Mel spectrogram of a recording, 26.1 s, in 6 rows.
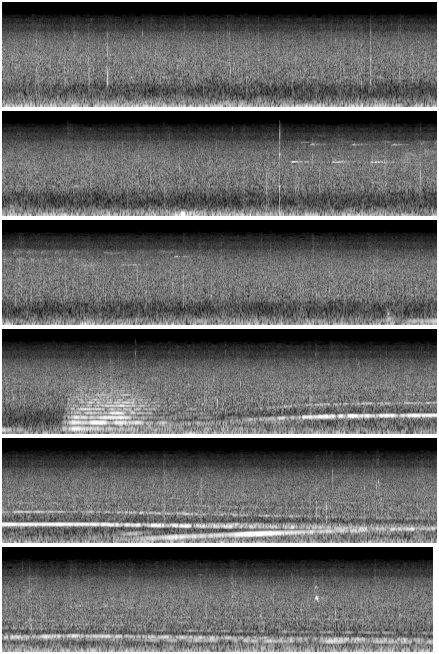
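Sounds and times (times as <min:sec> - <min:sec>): pouring rain: 0:00.0 - 0:26.0
low rumble: 0:13.7 - 0:16.5.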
